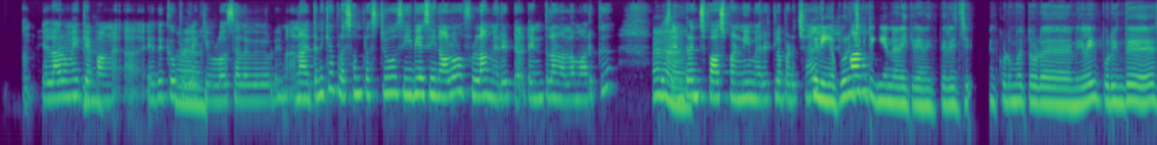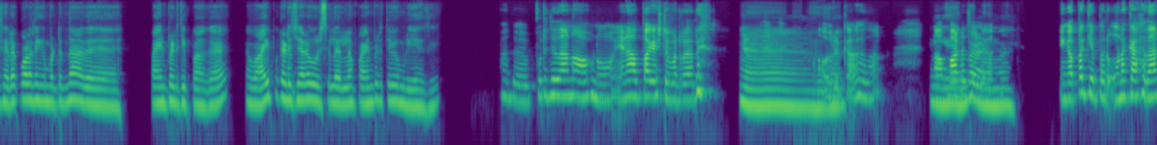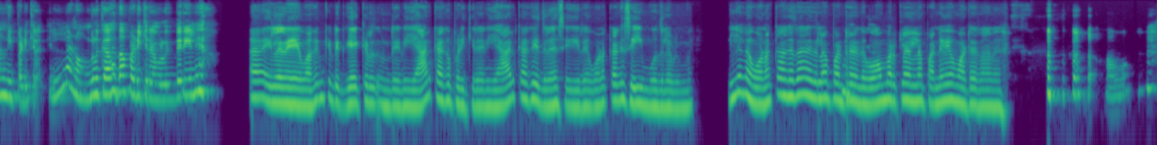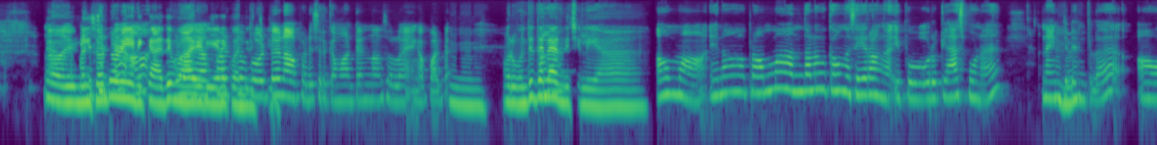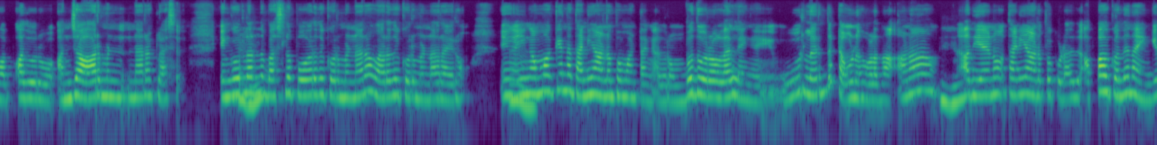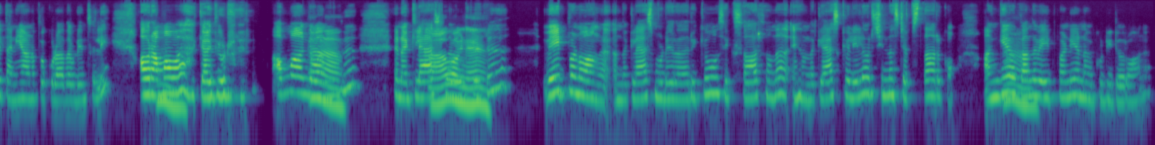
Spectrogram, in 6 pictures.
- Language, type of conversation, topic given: Tamil, podcast, தாய்மொழிப் பாடல் கேட்கும்போது வரும் உணர்வு, வெளிநாட்டு பாடல் கேட்கும்போது வரும் உணர்விலிருந்து வேறுபடுகிறதா?
- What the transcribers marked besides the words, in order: other background noise; in English: "மெரிட்டு"; surprised: "அ"; inhale; in English: "என்ட்ரன்ஸ் பாஸ்"; wind; laughing while speaking: "அப்பா கஷ்டப்படுறாரு"; inhale; drawn out: "அ"; laughing while speaking: "உங்களுக்கு தெரியலயா?"; "அப்படி என்பேன்" said as "அப்டிம்பேன்"; exhale; other noise; laugh; in English: "எஃபோர்ட்"; "உடனே" said as "ஒனே"; laughing while speaking: "அது மாரி நீ எனக்கு வந்துருச்சு"; in English: "க்ளாஸ்"; laughing while speaking: "அவர் அம்மாவ கிளப்பி உட்ருவாரு. அம்மா அங்க வந்து, என்ன க்ளாஸ்ல விட்டுட்டு, வெயிட் பண்ணுவாங்க"; "விட்ருவாரு" said as "உட்ருவாரு"; in English: "ஸ்டெப்ஸ்"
